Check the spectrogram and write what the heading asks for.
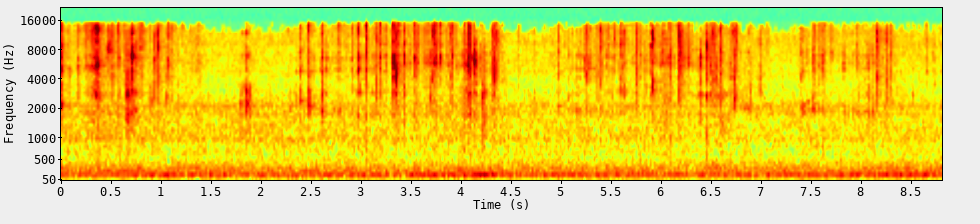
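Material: Soap.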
